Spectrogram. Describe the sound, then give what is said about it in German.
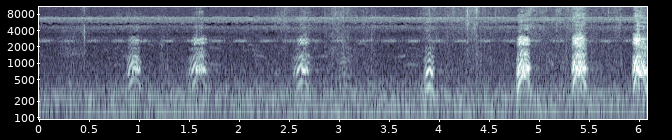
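A dog barks seven times in an uneven series of short, sharp barks over a low background hiss, the last few louder than the first. “Wem gehört denn dieser hässliche Köter?”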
